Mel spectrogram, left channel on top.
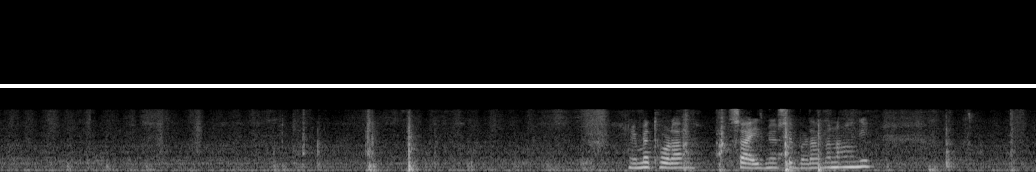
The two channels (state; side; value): silent; left; digital silence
